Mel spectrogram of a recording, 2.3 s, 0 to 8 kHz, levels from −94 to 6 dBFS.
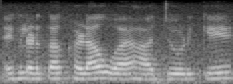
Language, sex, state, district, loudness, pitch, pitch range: Hindi, female, Haryana, Charkhi Dadri, -15 LUFS, 195 Hz, 185-200 Hz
